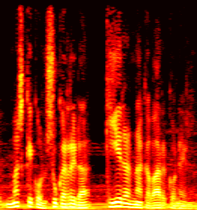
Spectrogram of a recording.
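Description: Over music in the background, a man delivers lines in a solemn, dramatic tone at a moderate pace, his fairly low voice full of lively intonation. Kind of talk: documentary narration. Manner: solemn, dramatic, measured; ominous, gripping storytelling.

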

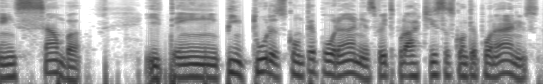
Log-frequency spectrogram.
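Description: Dry and close with no echo, a man's medium-pitched voice moves at a very slow pace with fairly even intonation and very even loudness. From Minas Gerais, Brazil (Governador Valadares). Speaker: Anglican bishop and pastor. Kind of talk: casual interview conversation.

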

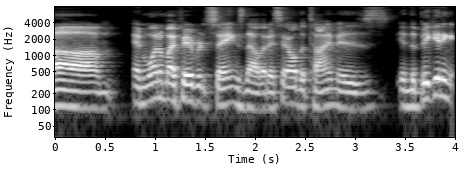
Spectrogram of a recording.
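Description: On a very clean recording with a silent background, a man speaks at a medium pitch in a bright, sharp tone. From Istanbul, Turkey (raised abroad, Filipino-American). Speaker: entrepreneur. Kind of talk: interview.

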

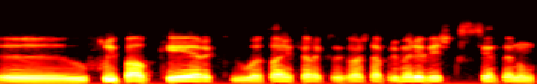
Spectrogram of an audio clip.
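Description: A man with an unremarkable speaking voice talks at a fairly quick pace with a fairly low pitch. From Portugal (born in Angola, moved 1974). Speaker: retired racing driver. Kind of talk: casual interview chat.

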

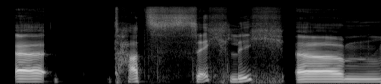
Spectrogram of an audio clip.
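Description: A man speaks in a very clean recording with a silent background, the sound dry and close with no echo. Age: 30s. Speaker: podcast co-host. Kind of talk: casual chat.

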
